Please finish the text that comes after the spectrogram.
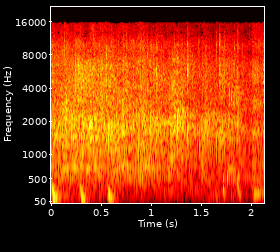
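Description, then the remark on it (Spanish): A church audience claps steadily during a sermon when the preacher invites them to applaud, a dense wash of many hands with no clear rhythm, fairly loud throughout, while a few low voices murmur underneath. “Gloria, ahí sí pueden aplaudir.”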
